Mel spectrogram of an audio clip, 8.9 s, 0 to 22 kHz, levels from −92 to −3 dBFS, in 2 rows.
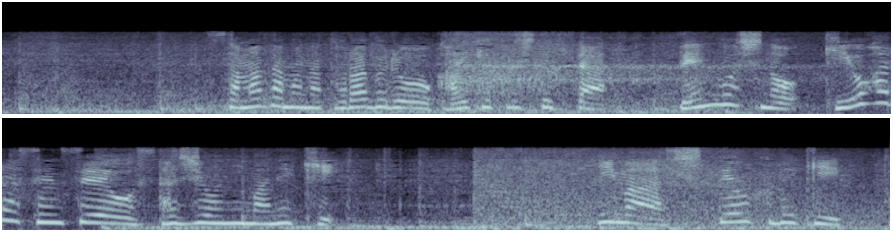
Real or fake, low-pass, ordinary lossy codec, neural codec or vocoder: real; 7.2 kHz; none; none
